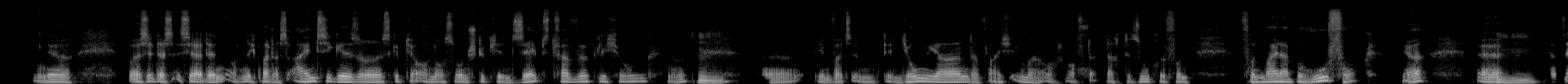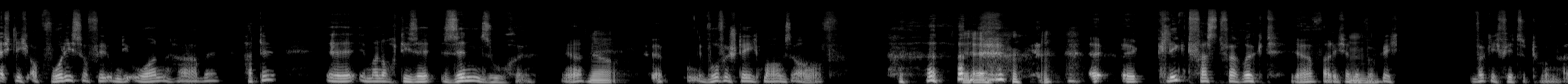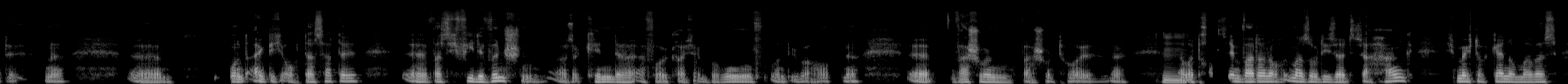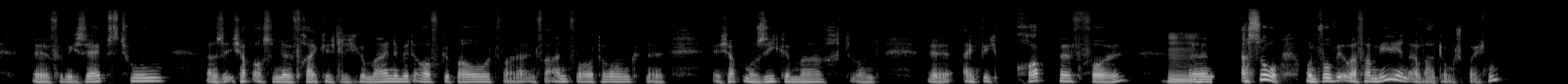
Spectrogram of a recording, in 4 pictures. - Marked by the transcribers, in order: laugh; laughing while speaking: "Ja"; giggle
- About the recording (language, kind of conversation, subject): German, advice, Wie kann ich mich von Familienerwartungen abgrenzen, ohne meine eigenen Wünsche zu verbergen?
